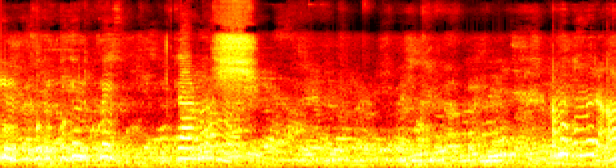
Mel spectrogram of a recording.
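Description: People chatter in the background of a large echoing hall.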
